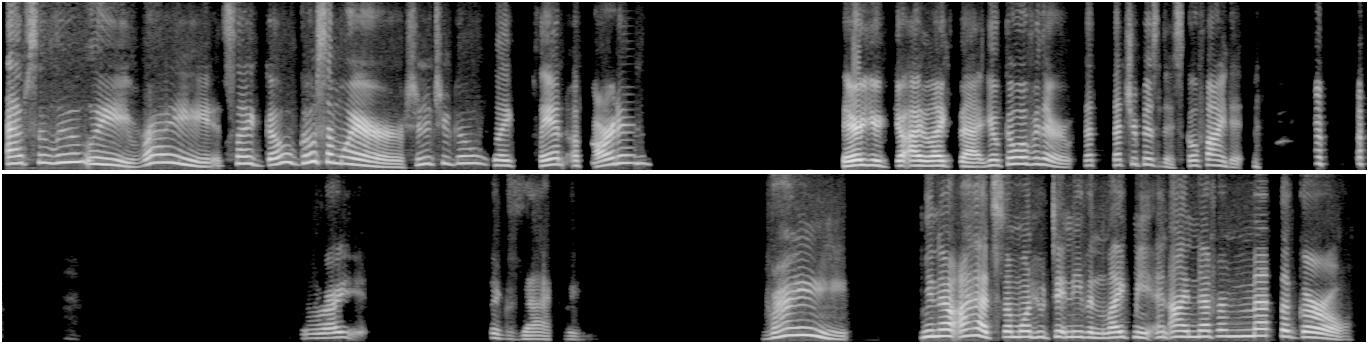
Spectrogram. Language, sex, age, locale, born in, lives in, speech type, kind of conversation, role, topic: English, female, 40-44, en-US, United States, United States, conversation, podcast, host, How does misinformation shape our beliefs and actions in today's world?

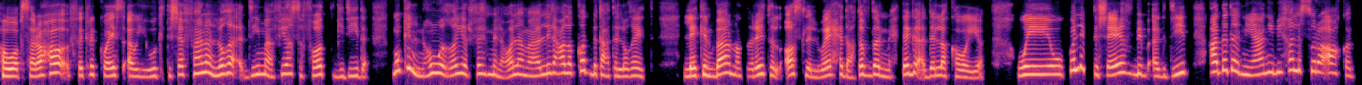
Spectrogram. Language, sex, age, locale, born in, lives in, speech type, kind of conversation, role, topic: Arabic, female, 18-19, ar-EG, Egypt, Egypt, read, expert-assistant, expert, هل فعلاً كل لغات العالم ليها نفس الأصل ولا دي مجرد نظرية مش دقيقة؟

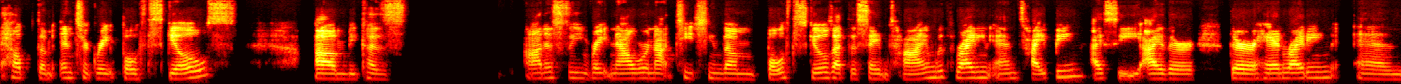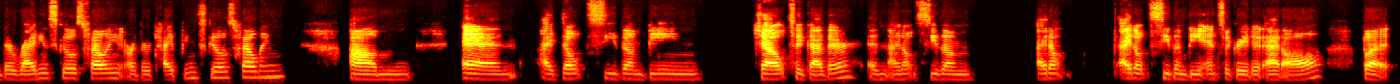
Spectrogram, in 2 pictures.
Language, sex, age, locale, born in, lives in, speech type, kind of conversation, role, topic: English, female, 35-39, en-US, United States, United States, conversation, unstructured, none, Paper notes vs. digital note-taking apps: what helps you remember better, and what tips can you share with each other?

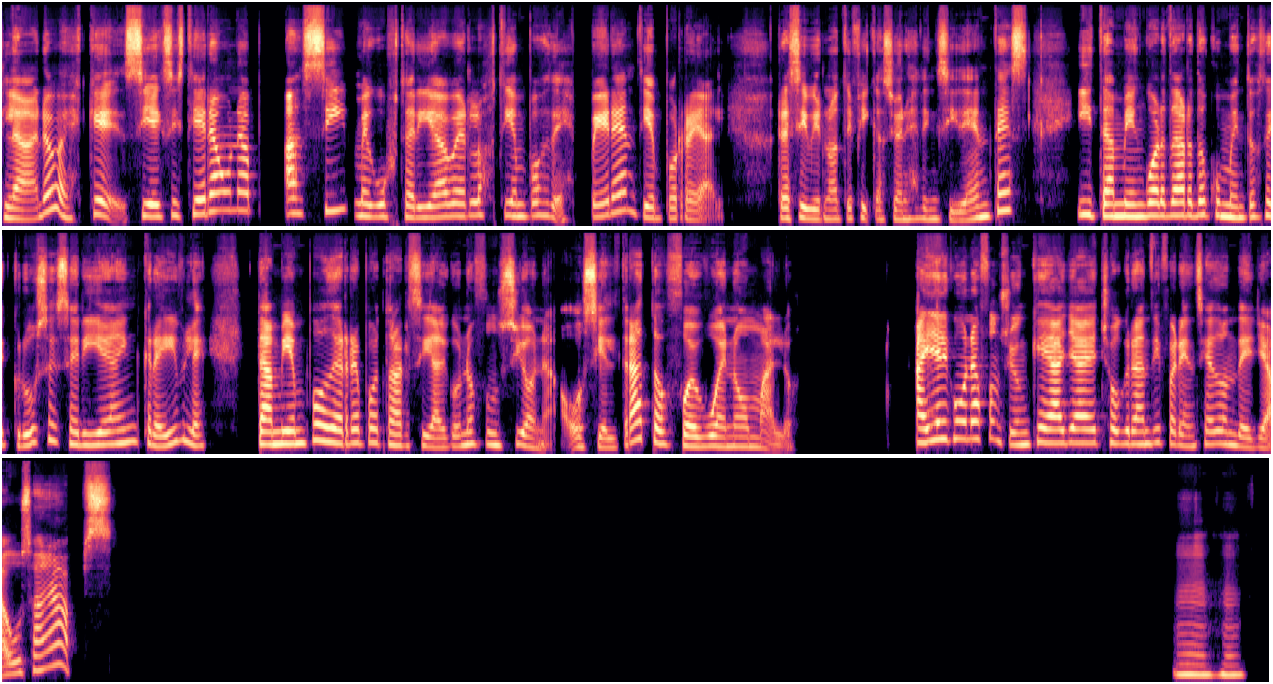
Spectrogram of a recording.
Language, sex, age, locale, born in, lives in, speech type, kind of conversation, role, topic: Spanish, female, 25-29, es-VE, Venezuela, United States, read, expert-assistant, asker, ¿Cómo podríamos hacer que las fronteras entre países sean menos complicadas para quienes viven cerca de ellas?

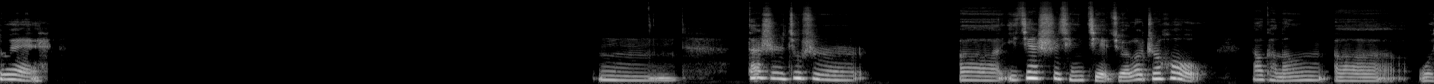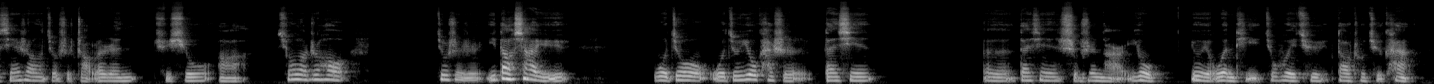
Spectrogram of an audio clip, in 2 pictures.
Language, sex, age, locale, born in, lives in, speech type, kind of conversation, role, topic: Chinese, female, 45-49, zh-CN, China, United States, conversation, advice, user, 为什么我晚上总是难以入睡，总被忧虑和杂念打扰？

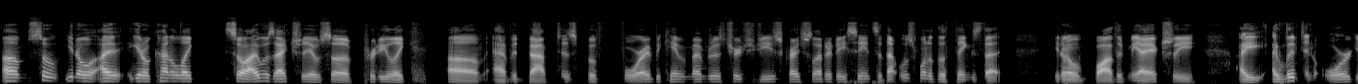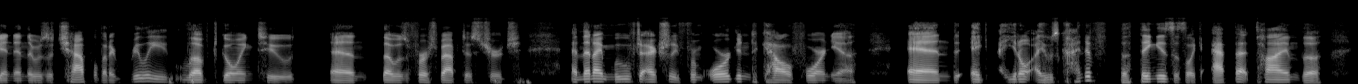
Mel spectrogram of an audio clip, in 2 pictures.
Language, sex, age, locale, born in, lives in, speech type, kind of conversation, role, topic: English, male, 30-34, en-US, United States, United States, conversation, podcast, guest, How does your faith shape your everyday choices and experiences?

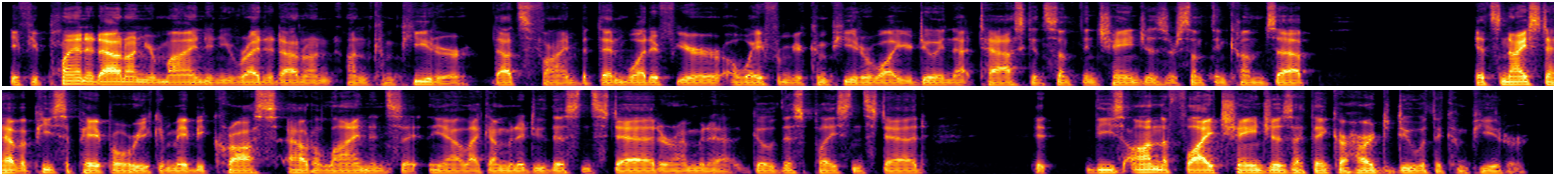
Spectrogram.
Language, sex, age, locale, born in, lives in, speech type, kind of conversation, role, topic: English, male, 55-59, en-US, United States, United States, conversation, unstructured, none, What small ritual makes your morning feel right for you?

